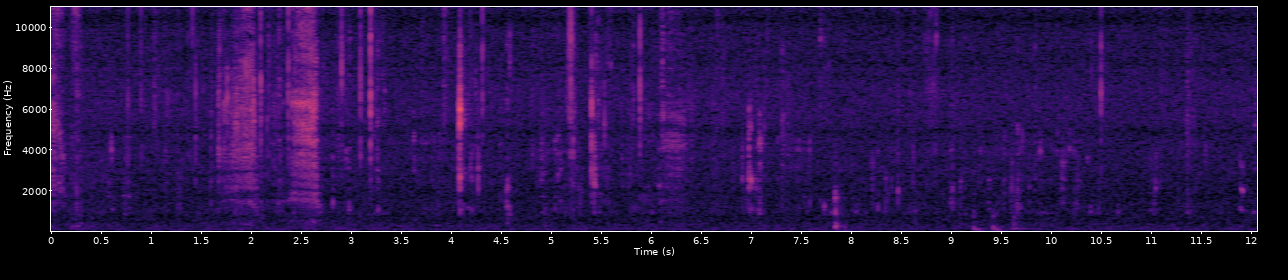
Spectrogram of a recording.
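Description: Faint mouth sounds of someone chewing pieces of rotisserie chicken: scattered soft clicks and smacks, with two brief hissy noises about two seconds in.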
